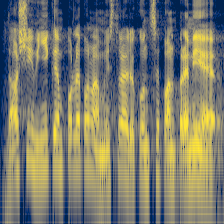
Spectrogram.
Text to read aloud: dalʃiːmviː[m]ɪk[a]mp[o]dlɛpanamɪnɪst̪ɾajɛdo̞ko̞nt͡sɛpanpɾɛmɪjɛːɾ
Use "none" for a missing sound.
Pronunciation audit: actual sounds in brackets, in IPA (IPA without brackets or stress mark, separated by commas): ɲ, ɛ, o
